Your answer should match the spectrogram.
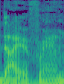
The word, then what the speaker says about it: diaphragm: It's pronounced diaphragm, not diaphragm. Diaphragm. Why is the G silent?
